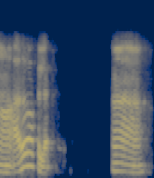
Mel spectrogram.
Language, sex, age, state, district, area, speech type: Malayalam, male, 30-45, Kerala, Palakkad, rural, conversation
